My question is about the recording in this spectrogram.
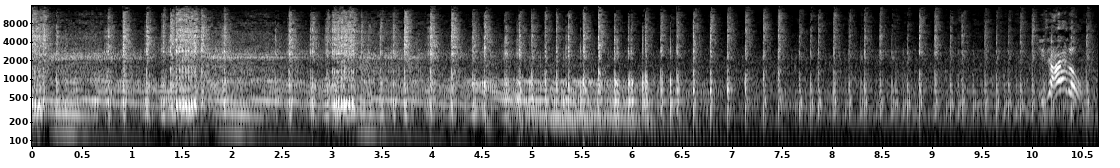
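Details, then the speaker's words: Yamaha Blaster two-stroke on first start after a rebuild: crisp rapid popping rising cleanly with throttle blips, no knocking underneath; idles and runs healthy. "idle the blaster lives again and there's no knocking"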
